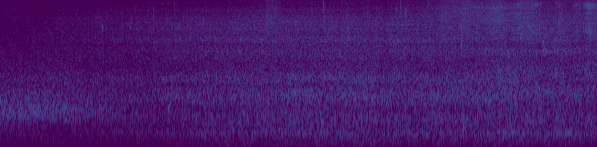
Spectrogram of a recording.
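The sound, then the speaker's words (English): Steady rushing river water flows continuously beneath a bridge, a dense even wash of noise with a slight wind-like hiss and no voices. “And by contrast, we're on the bridge over the river, and it's just so much nicer.”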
